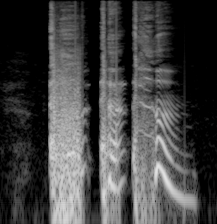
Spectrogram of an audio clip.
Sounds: Cough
